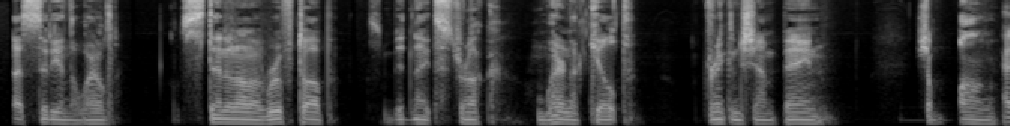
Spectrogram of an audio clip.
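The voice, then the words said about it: Put-on Scottish accent. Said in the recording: “The listeners want me to use my Scottish accent ... see if it turns Australian like last episode”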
